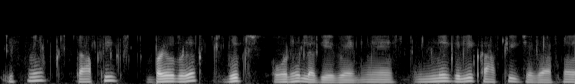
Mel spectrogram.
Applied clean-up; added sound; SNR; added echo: neural separator model SepFormer WHAMR!.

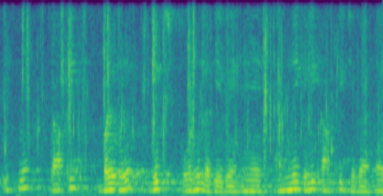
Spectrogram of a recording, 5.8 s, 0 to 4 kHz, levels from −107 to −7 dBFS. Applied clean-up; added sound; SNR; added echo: none; Water / Splash, splatter; 12 dB; reverberation time 1.7 s.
